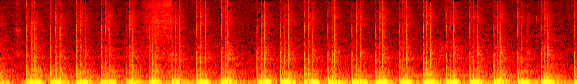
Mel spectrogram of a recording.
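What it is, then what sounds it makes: Hollow cardboard box. A hollow, dark printed cardboard product box is held in both hands and tapped and scratched with fingertips and nails. Some two dozen quick, deep, dull thuds follow at an uneven pace, each dying away almost at once. Faint dry scratching sounds between the taps.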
